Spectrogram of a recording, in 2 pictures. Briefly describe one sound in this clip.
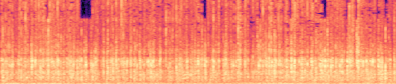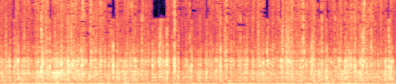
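A car's tyres hiss on a wet road.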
